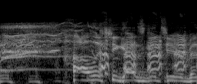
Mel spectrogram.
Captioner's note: laughter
